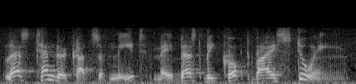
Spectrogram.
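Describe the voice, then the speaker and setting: A man narrating a 1940s educational film in a measured, instructive way, speaking directly to the viewer. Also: fairly high pitch, wildly swooping pitch, creaky. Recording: dull lo-fi 1940s film soundtrack with faint hiss.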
